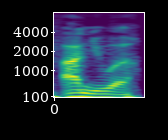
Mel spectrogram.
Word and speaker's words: Anuel: And let me see if I even know how to pronounce this brother's name. Anuel. Did I say right? Anuel? Is that it? Yes, Okay. Anuel.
